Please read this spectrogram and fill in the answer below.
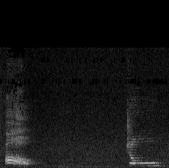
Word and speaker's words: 澳洲: Okay, so Australia becomes Ao. Zhou. Australian continent. Ao Zhou. So Taiwanese people will not say to you Australia, too lazy. They'll say, oh, Ao Zhou.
